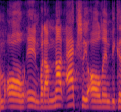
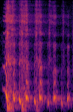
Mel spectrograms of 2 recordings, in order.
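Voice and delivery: mock child's sob. Child crying on the floor.

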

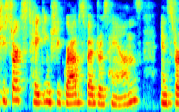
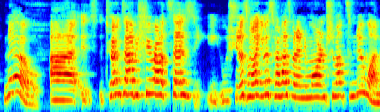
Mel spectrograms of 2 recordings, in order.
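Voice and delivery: mock decree; 8 semitones higher than usual. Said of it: "somebody was like".

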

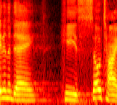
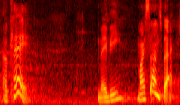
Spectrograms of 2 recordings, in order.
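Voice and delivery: soft, slow, tentative; hushed, hopeful retold thought; cautious relief; 12 dB quieter, slower than usual. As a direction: say it carefully, as if not to break the calm. Cautious relief as toddler calms.

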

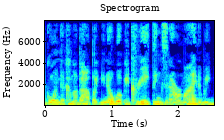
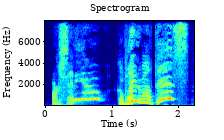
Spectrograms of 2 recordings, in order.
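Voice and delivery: high mock voice. High incredulous self-mock.

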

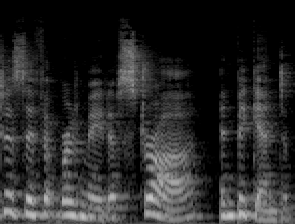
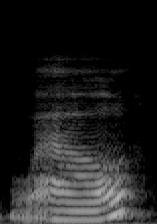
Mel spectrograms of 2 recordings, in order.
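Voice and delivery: drawn-out, hesitant, lower word; rather slowly; 4 semitones lower than usual. A narrator's reading. Lucy wants to be truthful yet kind, slow and hesitant. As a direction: stretch it out doubtfully. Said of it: "said Lucy rather slowly".

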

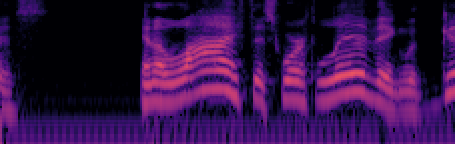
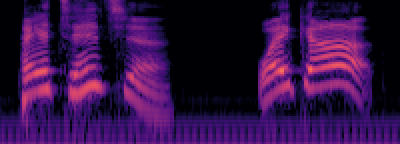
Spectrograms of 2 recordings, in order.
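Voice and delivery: higher, louder call to wake up; rousing shout; 7 semitones higher, 4 dB louder, slower than usual. Acted. Preacher rousing his sleepy congregation, shouting. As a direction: jolt the congregation awake with a shout.

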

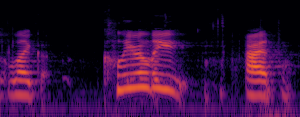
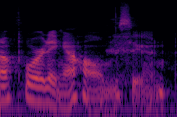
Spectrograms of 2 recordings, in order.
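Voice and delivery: whispered mock confession; voiced heroine, whispering the joke; 4 semitones lower, 11 dB quieter than usual. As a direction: hush it like a silly secret.

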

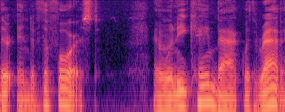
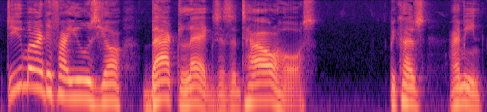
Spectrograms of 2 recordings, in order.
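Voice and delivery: higher, louder chummy rabbit voice; breezy Rabbit; 7 semitones higher, 5 dB louder than usual. Acted. Rabbit asks Pooh for his back legs, breezy. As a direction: chat on cheerily with lifted, swooping pitch.

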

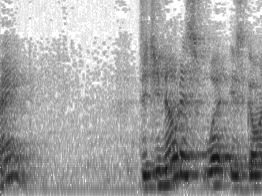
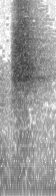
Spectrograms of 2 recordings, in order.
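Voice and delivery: unvoiced "shh" to silence someone; hushing. Imagined Jesus hushing the crowd, acted shush. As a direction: shush them as if keeping a secret. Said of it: "Jesus isn't saying".

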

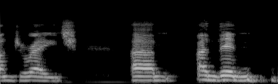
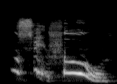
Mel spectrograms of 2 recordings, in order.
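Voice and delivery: high questioning; slower than usual. Acted. Soldier asks girl about feather.

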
